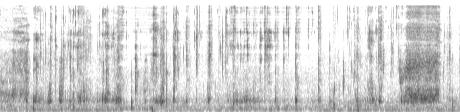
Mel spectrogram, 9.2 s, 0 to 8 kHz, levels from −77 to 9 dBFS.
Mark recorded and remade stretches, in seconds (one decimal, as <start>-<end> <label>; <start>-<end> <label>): 0.0-2.4 recorded; 2.4-3.1 remade; 3.1-4.6 recorded; 4.6-6.3 remade; 6.3-9.2 recorded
